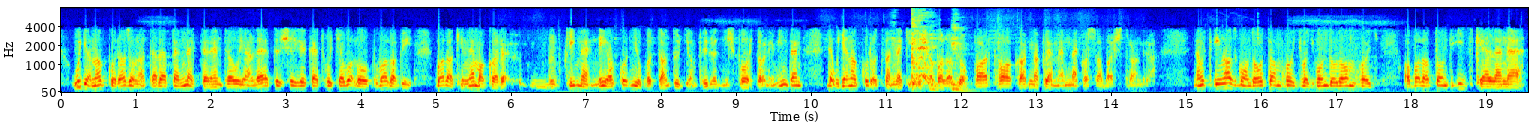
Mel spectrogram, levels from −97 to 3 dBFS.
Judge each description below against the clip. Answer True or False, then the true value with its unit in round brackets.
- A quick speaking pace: False (145 wpm)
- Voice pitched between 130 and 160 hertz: True (140 Hz)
